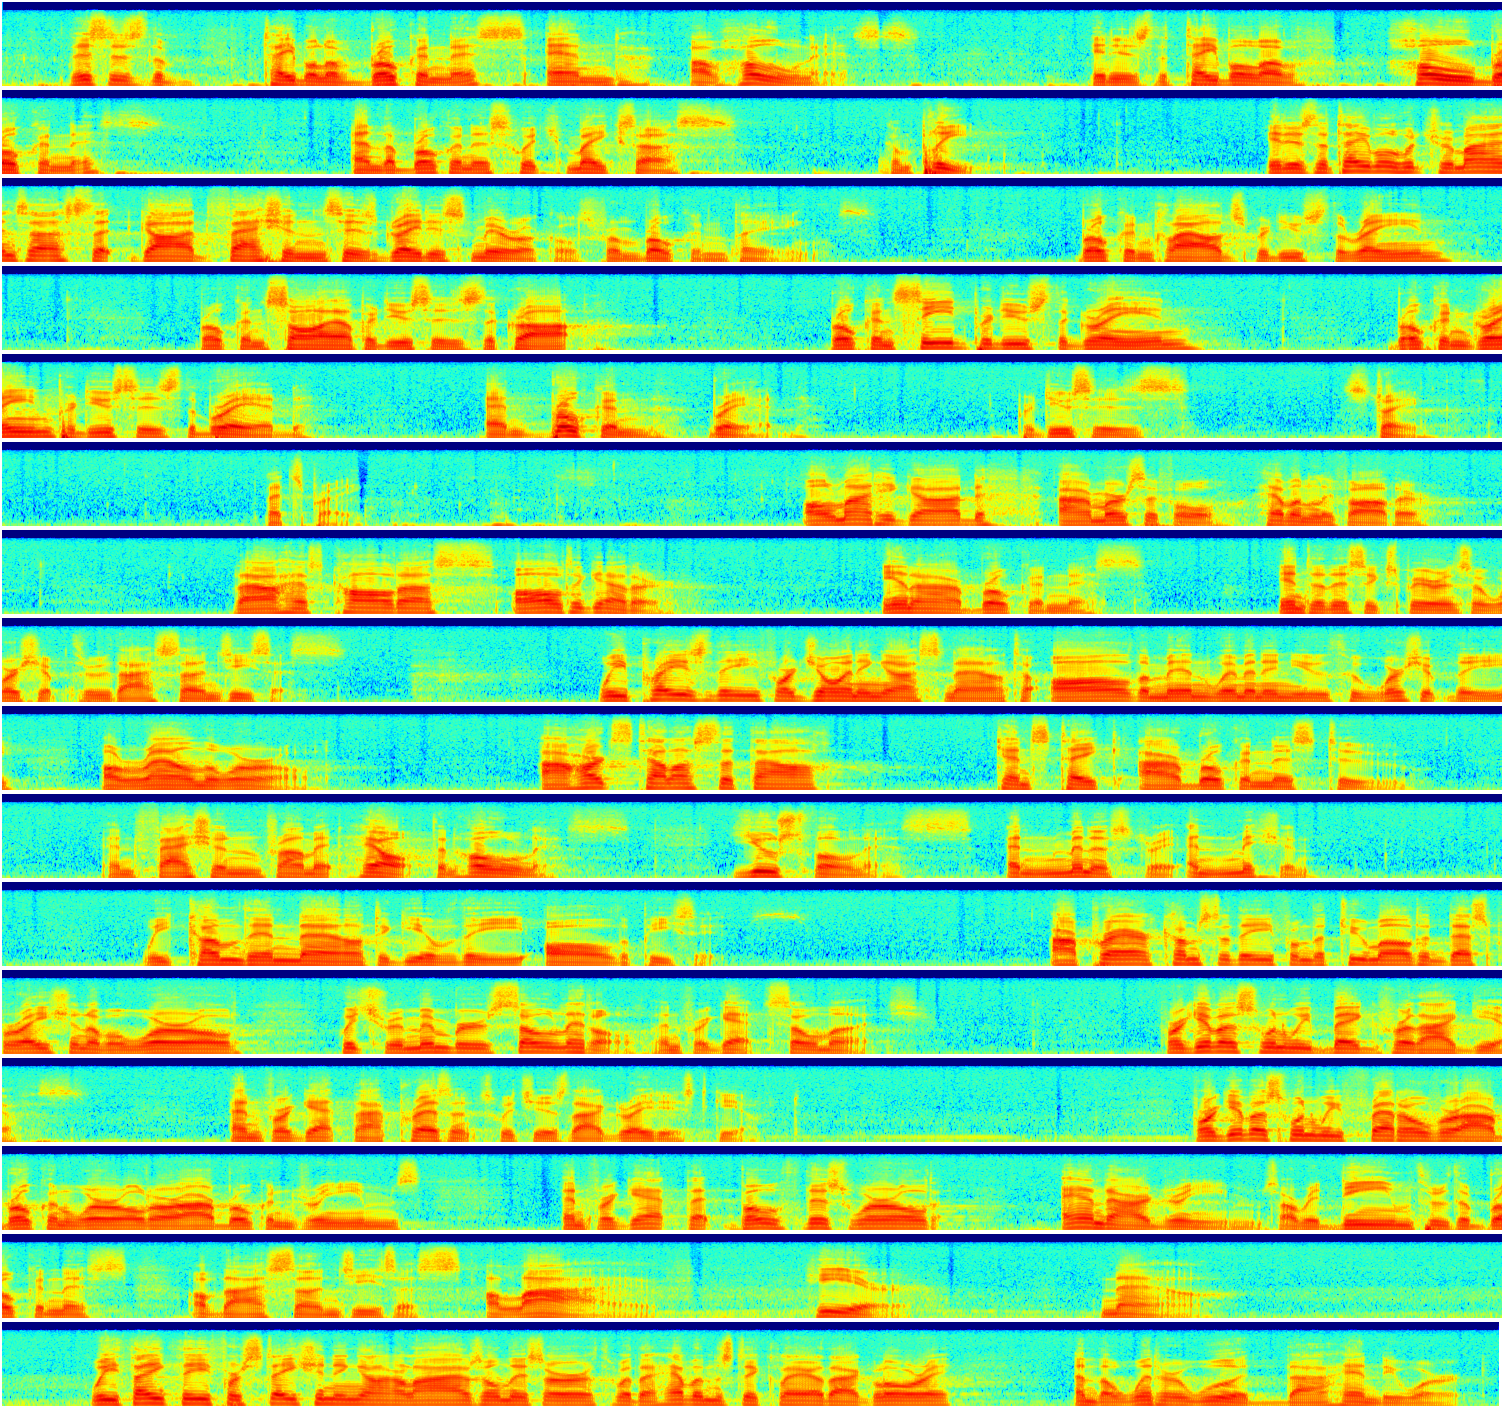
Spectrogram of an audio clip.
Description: Thanksgiving Day sermons
In Collection: SEBTS Chapel and Special Event Recordings SEBTS Chapel and Special Event Recordings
